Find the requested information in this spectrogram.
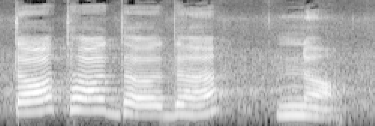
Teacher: जिन व्यंजनों के उच्चारण में जिह्वा की नोक ऊपरी दांतों को स्पर्श करती है तो वो दंत्य व्यंजन कहलाते हैं।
